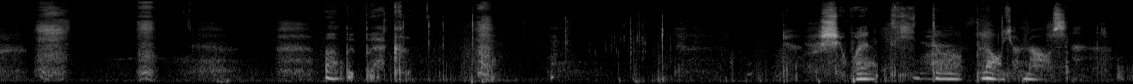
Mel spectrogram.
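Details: Several sharp sneeze bursts among whispered and spoken talk from two sisters who say they are sick; repeated sneezing.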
